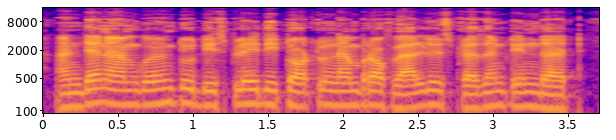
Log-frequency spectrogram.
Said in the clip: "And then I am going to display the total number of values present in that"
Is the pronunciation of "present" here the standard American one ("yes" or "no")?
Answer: yes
